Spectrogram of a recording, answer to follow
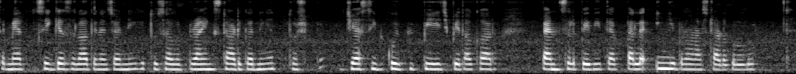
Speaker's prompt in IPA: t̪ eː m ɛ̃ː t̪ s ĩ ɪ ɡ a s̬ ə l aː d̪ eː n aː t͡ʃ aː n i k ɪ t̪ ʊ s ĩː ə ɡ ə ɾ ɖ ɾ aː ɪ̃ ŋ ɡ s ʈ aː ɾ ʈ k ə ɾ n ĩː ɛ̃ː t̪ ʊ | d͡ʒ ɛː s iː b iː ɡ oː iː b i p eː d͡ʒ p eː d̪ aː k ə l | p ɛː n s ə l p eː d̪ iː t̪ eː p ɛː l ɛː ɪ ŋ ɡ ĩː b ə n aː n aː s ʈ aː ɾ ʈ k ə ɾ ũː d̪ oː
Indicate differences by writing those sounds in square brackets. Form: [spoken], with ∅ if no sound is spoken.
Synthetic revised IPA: t̪ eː m ɛ̃ː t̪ s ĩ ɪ ɡ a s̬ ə l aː d̪ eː n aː t͡ʃ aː n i k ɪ t̪ ʊ s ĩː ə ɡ ə ɾ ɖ ɾ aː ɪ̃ ŋ ɡ s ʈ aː ɾ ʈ k ə ɾ n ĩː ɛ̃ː t̪ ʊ | d͡ʒ ɛː s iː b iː [k] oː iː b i p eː d͡ʒ p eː d̪ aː k ə [ɾ] | p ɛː n s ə l p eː d̪ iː t̪ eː p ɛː l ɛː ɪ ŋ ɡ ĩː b ə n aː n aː s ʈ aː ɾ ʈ k ə ɾ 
